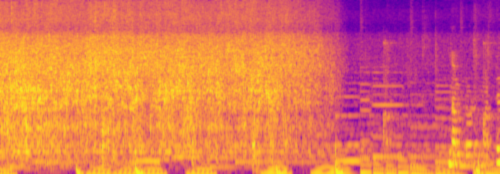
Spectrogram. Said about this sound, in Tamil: நம்மளோட மட்டன் நல்லா ஃப்ரை ஆயிடுச்சு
